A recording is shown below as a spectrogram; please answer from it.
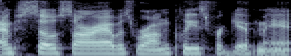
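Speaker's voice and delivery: pretend tearful, groveling, crying voice. Acting out the apology the speaker wants from the other person: mock crying and groveling. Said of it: "I want you crying and groveling".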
